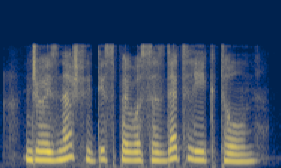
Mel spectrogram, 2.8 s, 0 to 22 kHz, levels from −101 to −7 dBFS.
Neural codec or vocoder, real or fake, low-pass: codec, 16 kHz in and 24 kHz out, 0.4 kbps, LongCat-Audio-Codec, two codebook decoder; fake; 7.2 kHz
